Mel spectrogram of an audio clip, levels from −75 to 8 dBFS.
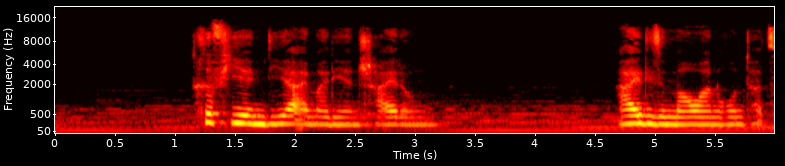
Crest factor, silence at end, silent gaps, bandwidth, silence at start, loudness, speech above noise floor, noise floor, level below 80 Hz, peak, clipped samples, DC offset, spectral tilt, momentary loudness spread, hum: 18 dB; 0 s; none; 15 kHz; 0 s; -22 LUFS; 27 dB; -49 dBFS; -52 dBFS; -6 dBFS; under 0.1%; under 0.1%; -4 dB/octave; 14 LU; none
